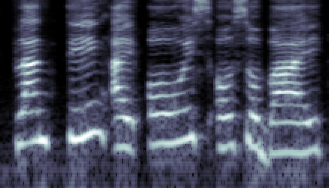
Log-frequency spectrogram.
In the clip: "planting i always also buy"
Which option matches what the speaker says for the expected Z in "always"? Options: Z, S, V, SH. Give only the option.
S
